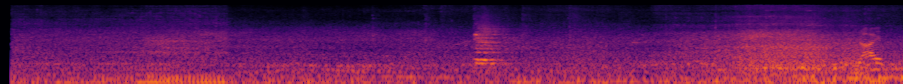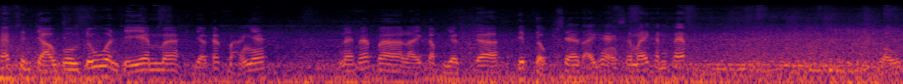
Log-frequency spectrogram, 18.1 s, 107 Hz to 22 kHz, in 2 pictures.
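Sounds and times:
road traffic rumble: 0.1 - 18.0
vehicle horn toot: 4.7 - 5.2.

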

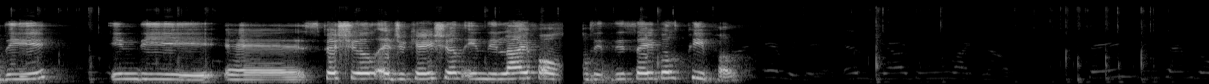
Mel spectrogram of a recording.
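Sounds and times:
computer keyboard typing: 0.2 - 2.5, 4.2 - 7.4, 8.0 - 12.0.

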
